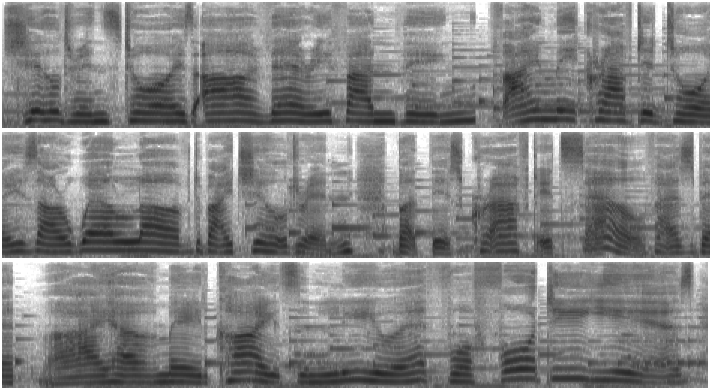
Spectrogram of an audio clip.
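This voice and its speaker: Against loud music, a woman in a put-on character voice speaks very slowly at a medium pitch, with hardly any pauses and very even loudness. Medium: video game. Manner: plain-spoken, proud of craft.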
